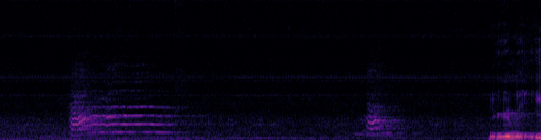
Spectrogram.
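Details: Oriental Siamese cat indoors chattering while watching birds: a drawn-out harmonic meow near one second long, then a shorter second call, followed by a burst of a woman's speech.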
